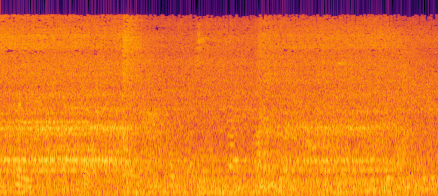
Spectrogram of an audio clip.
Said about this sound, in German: Also die Gruppe guckt jetzt alle in eine Grube hinein. In dieser Grube ist ein Rechen, ein automatischer Rechen in Aktion gewesen. Das waren diese komischen Geräusche, die wir gerade gehört haben. Also das ist die Reinigungs, ja, die Vorreinigung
